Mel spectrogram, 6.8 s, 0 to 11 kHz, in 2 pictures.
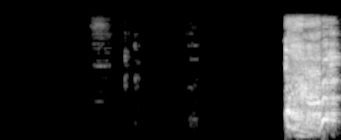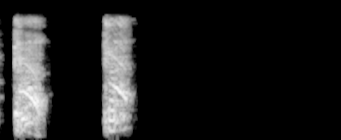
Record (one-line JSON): {"three_cough_length": "6.8 s", "three_cough_amplitude": 32767, "three_cough_signal_mean_std_ratio": 0.33, "survey_phase": "beta (2021-08-13 to 2022-03-07)", "age": "18-44", "gender": "Female", "wearing_mask": "No", "symptom_cough_any": true, "symptom_runny_or_blocked_nose": true, "symptom_fatigue": true, "symptom_headache": true, "symptom_other": true, "symptom_onset": "5 days", "smoker_status": "Never smoked", "respiratory_condition_asthma": false, "respiratory_condition_other": false, "recruitment_source": "Test and Trace", "submission_delay": "2 days", "covid_test_result": "Positive", "covid_test_method": "RT-qPCR", "covid_ct_value": 17.6, "covid_ct_gene": "ORF1ab gene", "covid_ct_mean": 17.8, "covid_viral_load": "1400000 copies/ml", "covid_viral_load_category": "High viral load (>1M copies/ml)"}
